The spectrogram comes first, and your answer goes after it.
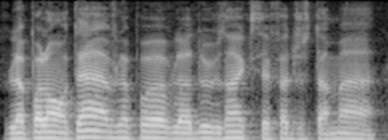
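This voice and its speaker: A man's voice: mid-range voice, little pitch movement, moderate pace, clear, resonant tone. A man in his thirties with a Quebec French accent, a podcast guest telling personal stories in casual chat, joking and restarting often. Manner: joking, frequent restarts and fillers. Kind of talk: casual storytelling.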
